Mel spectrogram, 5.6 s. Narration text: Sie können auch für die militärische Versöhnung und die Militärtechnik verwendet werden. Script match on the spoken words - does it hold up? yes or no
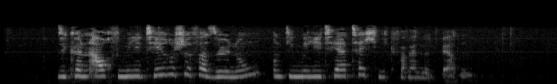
no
